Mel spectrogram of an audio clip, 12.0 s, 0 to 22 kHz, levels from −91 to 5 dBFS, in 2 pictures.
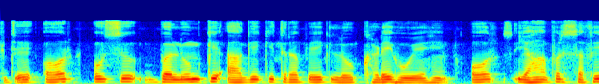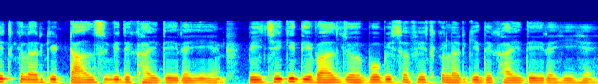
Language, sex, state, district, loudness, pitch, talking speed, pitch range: Hindi, male, Jharkhand, Sahebganj, -16 LUFS, 115 Hz, 195 wpm, 105-120 Hz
